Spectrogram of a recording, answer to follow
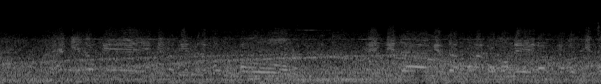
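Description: A crowd of people talking and calling out over one another, over a steady background of street and traffic noise.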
